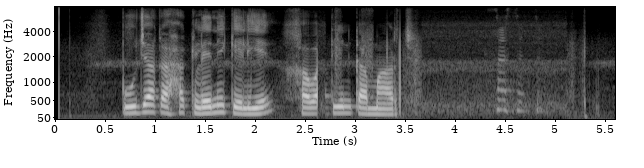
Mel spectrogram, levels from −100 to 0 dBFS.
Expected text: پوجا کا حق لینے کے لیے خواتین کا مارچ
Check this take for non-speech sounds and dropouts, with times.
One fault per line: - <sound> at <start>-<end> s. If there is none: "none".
- dropout at 2.6-2.7 s
- laugh at 4.3-4.9 s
